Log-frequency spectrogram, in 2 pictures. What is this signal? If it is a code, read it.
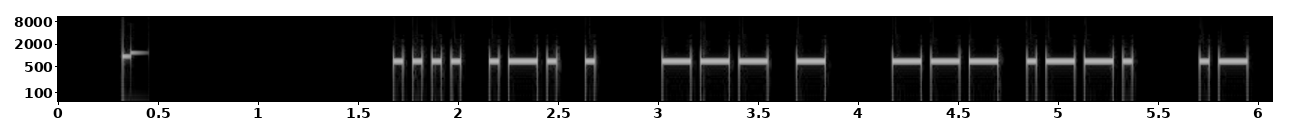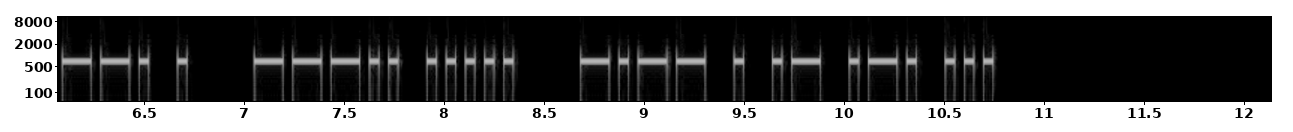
Morse code, heard as a keyed tone, about 25 wpm, 700 Hz. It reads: HRE OT OP AGE 85 YEARS
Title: Common QSO Phrases 25wpm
